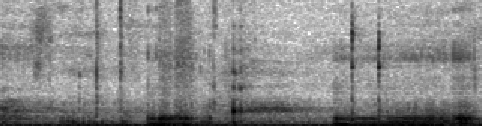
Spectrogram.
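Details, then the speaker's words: Soft nasal snoring from a sleeping puppy over a low, steady room hum. "You probably hear the puppy snoring. I got both of them."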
